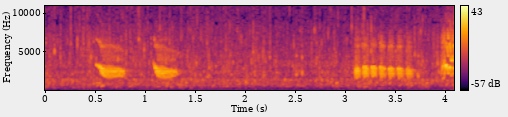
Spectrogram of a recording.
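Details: Chalk-browed mockingbird with water in the background: two separate harsh, slurred notes about half a second apart, then a quick run of about eight even chattering notes near the end.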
